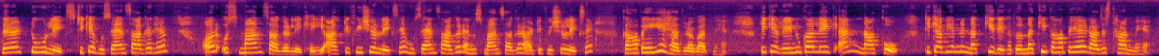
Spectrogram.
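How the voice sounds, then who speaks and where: A woman with an Indian accent teaching an exam-prep geography lesson, reading English lines slowly and then repeating each point in Hindi with frequent check-ins. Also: high voice, lively intonation, a bit bright.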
